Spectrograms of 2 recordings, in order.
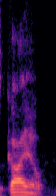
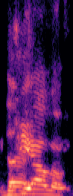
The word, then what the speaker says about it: giallo: I always thought it was Gallo. But anyways, it doesn't matter. Giallo. Giallo means yellow in Italian.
